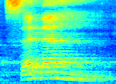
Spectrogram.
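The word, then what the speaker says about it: سنة: Khamsina alfa sanah ditutup dengan huruf ta marbutah, maka ketika ta marbutah di akhir ayat menjadi huruf ha. Sanah kita tampakkan sifat huruf ha, hamas dan rokhawah, kita alirkan saja. Sanah, jadi bukan sana, ya, beda sana dengan sana.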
